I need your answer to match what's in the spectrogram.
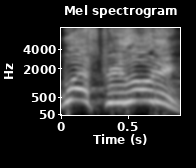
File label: inform reloading, battlechatter us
